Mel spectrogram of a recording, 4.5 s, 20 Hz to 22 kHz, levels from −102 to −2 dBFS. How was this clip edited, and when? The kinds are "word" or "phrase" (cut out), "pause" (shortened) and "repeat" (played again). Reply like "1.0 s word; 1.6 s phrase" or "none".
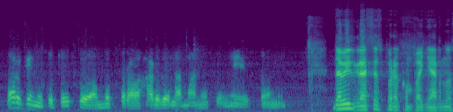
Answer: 3.5 s word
